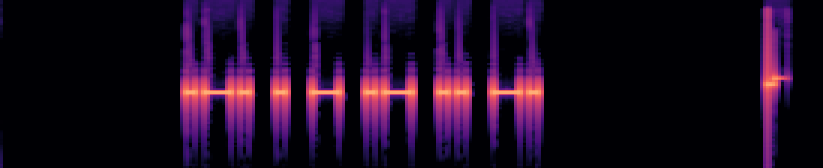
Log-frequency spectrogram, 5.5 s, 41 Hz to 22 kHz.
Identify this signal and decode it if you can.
Morse code, heard as a keyed tone, about 20 wpm, 700 Hz. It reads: RETAIN
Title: Six Letter Words - 20wpm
